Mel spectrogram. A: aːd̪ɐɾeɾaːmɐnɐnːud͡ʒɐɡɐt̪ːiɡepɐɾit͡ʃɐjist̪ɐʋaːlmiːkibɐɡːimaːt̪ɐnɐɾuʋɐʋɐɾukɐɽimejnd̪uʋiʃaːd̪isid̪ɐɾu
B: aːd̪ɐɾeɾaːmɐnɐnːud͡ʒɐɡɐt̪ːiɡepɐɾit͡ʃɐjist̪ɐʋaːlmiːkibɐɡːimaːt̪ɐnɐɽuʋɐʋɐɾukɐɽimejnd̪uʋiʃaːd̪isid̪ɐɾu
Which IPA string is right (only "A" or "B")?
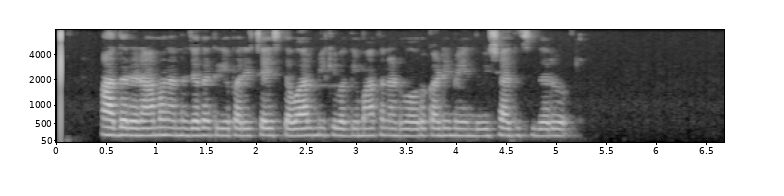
B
